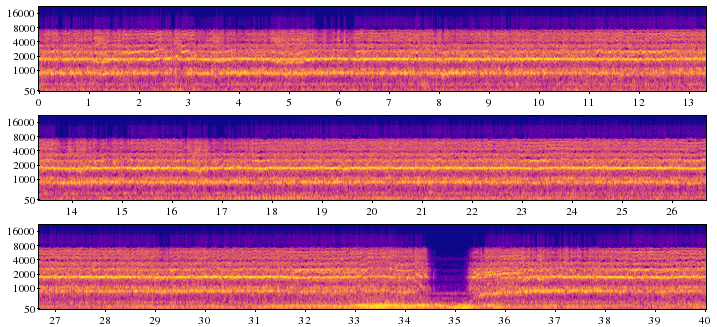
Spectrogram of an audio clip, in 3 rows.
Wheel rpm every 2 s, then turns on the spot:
230, 230, 220, 230, 230, 230, 230, 220, 230, 230, 240, 230, 230, 230, 230, 230, 220, 90, 210, 220.
none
